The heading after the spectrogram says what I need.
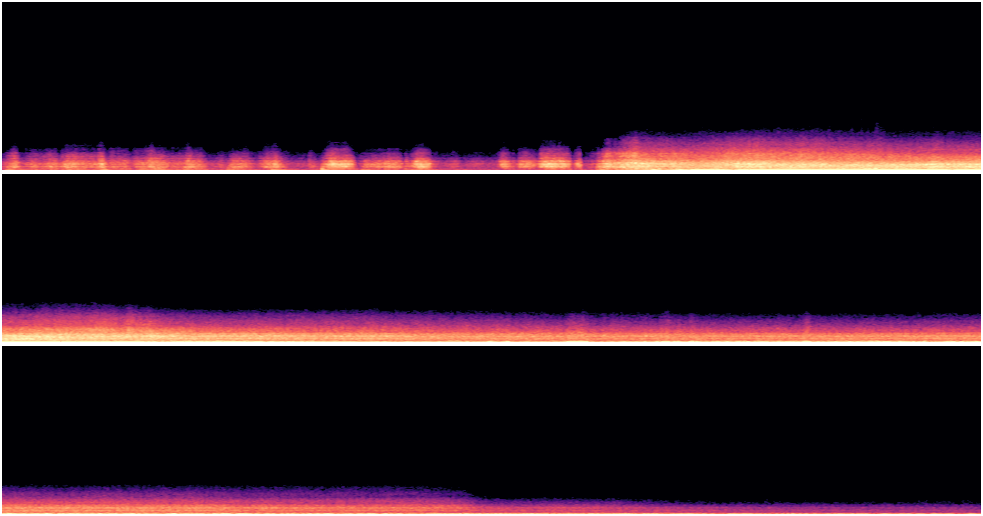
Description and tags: Singing sand dune
Recordist Diane Hope.
drone, Kelso-dunes, hydrophone, California, singing-sand-dune, booming-sand-dune, boom, musical-sand-dune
